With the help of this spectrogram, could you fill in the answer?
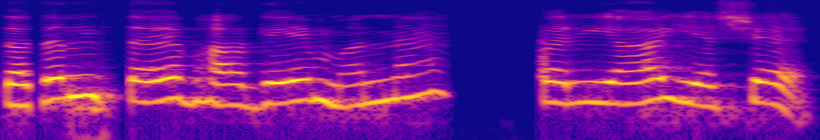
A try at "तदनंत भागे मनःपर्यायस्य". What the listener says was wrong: वापस बोलिए वो, तदनंत भागे है। तदंत नहीं है वो, तदनंत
